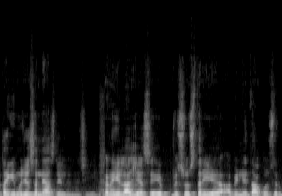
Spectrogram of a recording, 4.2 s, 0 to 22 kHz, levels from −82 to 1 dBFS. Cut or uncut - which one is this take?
cut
